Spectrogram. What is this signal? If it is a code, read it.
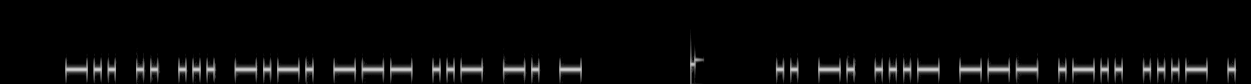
Morse code, heard as a keyed tone, about 17 wpm, 700 Hz. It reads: DISCOUNT INVOLVE
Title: Sentences from Top 1200 Words - New Word Drill - 17wpm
